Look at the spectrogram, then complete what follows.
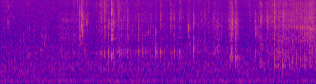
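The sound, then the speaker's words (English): Faint chewing and crunching of spicy hot Cheeto snacks, steady mouth noises with a few sharper crunches scattered through, no talk. “Just no, this is the spicy Cheeto. Oh, it is? Yeah, this is the hot Cheeto.”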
